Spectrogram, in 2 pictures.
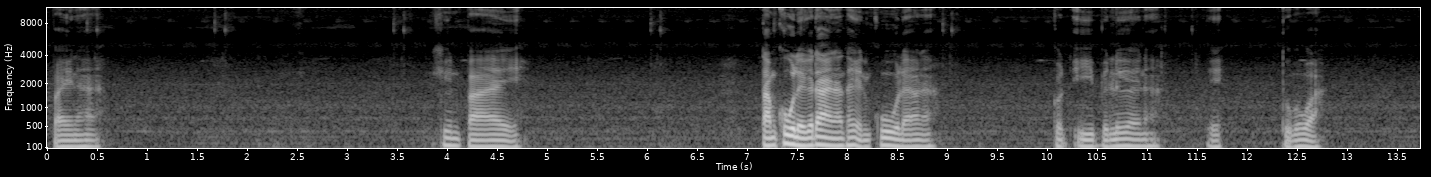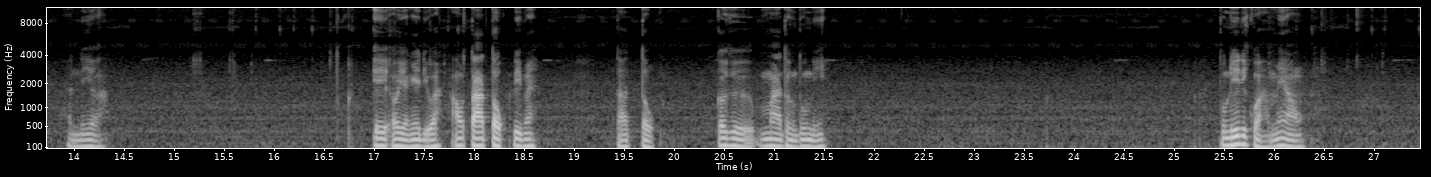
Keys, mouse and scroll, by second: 0.6 e, 7.6 shift+middle click, 8.1 e, 11.2-14.2 middle drag, 15.2 scroll, 15.8-16.6 middle drag, 16.6 scroll, 16.8 middle click, 17.2-17.5 scroll, 17.8-20.8 middle drag, 25.9 scroll, 26.2 shift+middle drag, 26.5-26.8 scroll, 26.8-27.4 shift+middle drag.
